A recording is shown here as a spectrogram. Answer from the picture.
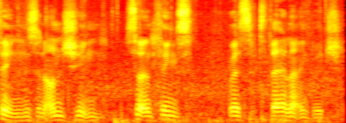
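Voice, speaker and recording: With a strong English accent, a man speaks at a moderate pace, fairly low in pitch with fairly even intonation. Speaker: language teacher. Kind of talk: casual explainer video. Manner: halting, many fillers.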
